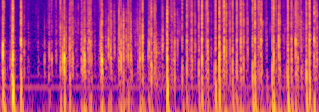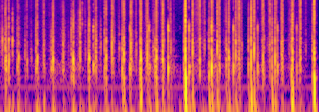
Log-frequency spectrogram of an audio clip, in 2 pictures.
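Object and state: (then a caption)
Vinyl-covered bicycle saddle. Fingertips and nails rapidly tap and scratch the vinyl/synthetic leather cover of a black padded bicycle saddle with red trim, held in the hand; the cover sits over foam and a hard plastic shell with a hollow underside. The result is a dense, continuous stream of short, dull, low-heavy taps with quick decay, plus a faint steady low hum underneath.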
